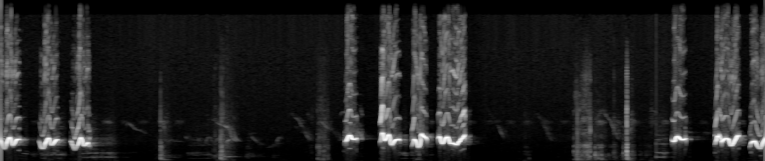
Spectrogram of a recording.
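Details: A barbet's lure song comes in short bursts of loud, wavy, high whistled notes separated by pauses full of faint clicks and rustles.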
